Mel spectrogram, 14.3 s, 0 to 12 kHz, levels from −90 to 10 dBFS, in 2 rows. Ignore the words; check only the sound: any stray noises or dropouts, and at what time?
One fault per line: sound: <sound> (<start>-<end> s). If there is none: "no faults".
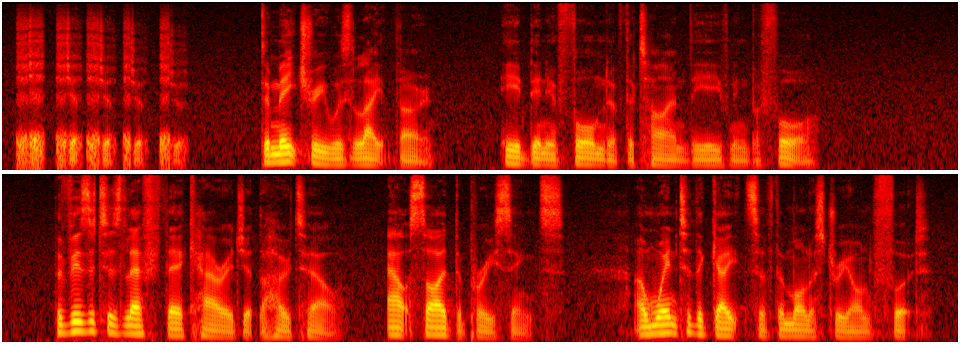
sound: laugh (0.1-1.4 s)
